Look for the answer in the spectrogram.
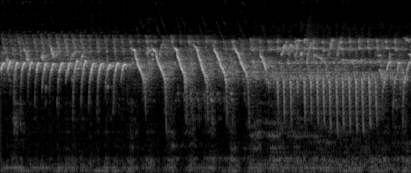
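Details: Male canary in full excited song, bright rapid trills and repeated falling whistled notes strung together, followed by a fast buzzy rattle of evenly spaced notes, all high and continuous.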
